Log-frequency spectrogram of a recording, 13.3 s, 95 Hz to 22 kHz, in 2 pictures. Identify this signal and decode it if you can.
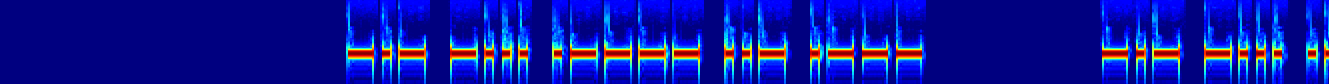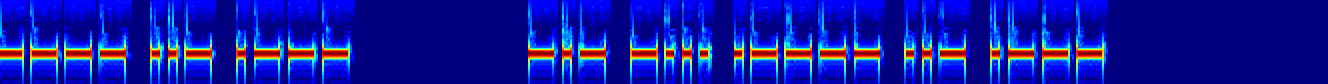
Morse code, heard as a keyed tone, about 28 wpm, 700 Hz. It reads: KB1UJ KB1UJ KB1UJ
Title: USA Call Signs - 5 Characters - Repeated 3x - 28wpm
